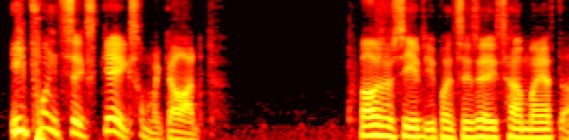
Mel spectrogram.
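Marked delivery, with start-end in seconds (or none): 0.1-1.1 shocked. Real, not acted. Shocked by download size.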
